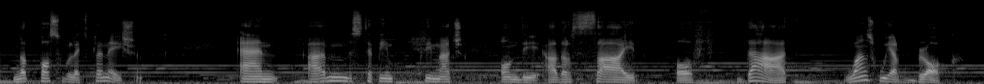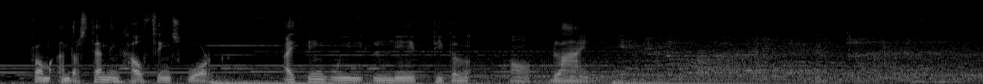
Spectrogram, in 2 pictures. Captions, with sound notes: not possible explanation. And I'm stepping pretty much on the other side of that. Once we are blocked from understanding how things work, I think we leave people blind. (people chattering)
